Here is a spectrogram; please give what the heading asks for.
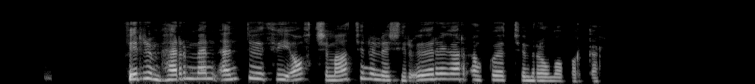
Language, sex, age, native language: Icelandic, female, 50-59, Icelandic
